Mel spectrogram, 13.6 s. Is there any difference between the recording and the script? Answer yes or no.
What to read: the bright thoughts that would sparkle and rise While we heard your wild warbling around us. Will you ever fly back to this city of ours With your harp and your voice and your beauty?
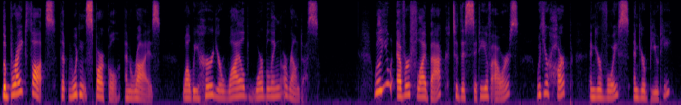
yes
